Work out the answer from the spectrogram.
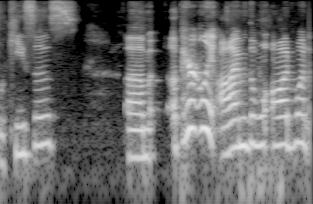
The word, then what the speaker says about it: Lachesis: So like Lachesis from Genealogy in Fire Emblem Heroes is pronounced Lachesis.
